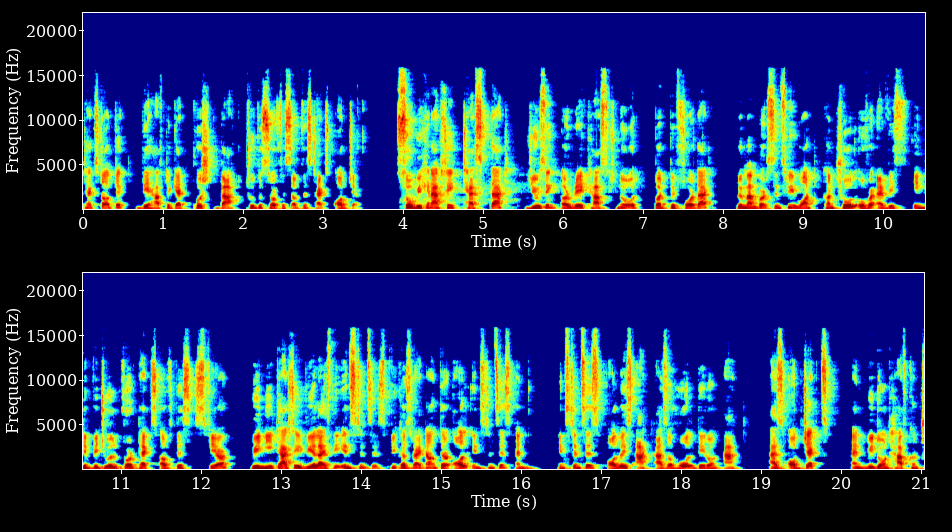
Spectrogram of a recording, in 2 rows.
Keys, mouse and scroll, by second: 3.5 click, 3.7-4.5 middle drag, 5.8-6.2 scroll down 2, 6.7 middle click, 7.1 scroll up 3, 8.2-8.7 scroll up 2, 8.9-9.7 shift+middle drag, 12.6-12.9 scroll down 3, 13.1 scroll up 3, 13.6-13.9 scroll down 1, 14.0-14.3 scroll up 1, 14.4 click, 15.6 middle click, 16.2-17.4 middle drag, 18.5-19.0 scroll up 2.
